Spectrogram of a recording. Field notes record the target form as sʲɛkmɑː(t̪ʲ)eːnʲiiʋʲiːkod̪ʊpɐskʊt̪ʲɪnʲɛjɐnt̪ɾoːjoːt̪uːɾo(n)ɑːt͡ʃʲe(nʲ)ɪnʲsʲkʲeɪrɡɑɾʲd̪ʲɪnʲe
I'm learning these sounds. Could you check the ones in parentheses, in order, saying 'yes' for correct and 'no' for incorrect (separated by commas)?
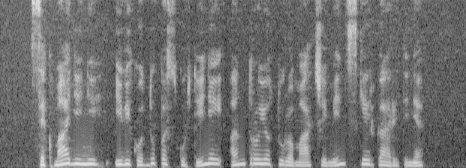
no, no, no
